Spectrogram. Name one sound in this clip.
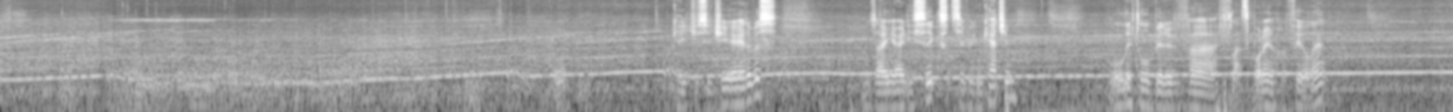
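A car engine hums steadily, its pitch rising and falling with speed.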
